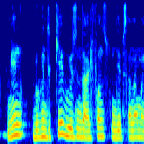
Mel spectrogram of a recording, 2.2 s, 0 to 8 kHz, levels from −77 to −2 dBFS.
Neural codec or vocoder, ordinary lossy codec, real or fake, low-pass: none; MP3, 64 kbps; real; 7.2 kHz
